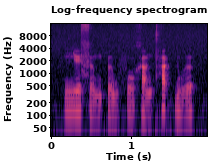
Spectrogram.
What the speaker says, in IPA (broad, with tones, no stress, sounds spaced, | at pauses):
ɲ e˧ s ə˨˩˦ m ʔ ə˨˩˨ w f o˨˩˦ x a˨˩˨ ŋ t̪ʰ a˦˥ k̚ ɓ u˨˩˦ ə̯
